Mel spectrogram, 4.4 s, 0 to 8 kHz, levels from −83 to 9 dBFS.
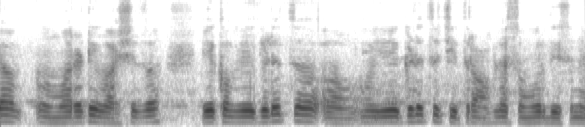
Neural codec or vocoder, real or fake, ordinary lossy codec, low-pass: none; real; none; none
